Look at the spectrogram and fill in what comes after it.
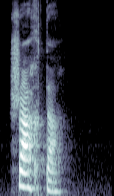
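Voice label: "шахта", Komi, female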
